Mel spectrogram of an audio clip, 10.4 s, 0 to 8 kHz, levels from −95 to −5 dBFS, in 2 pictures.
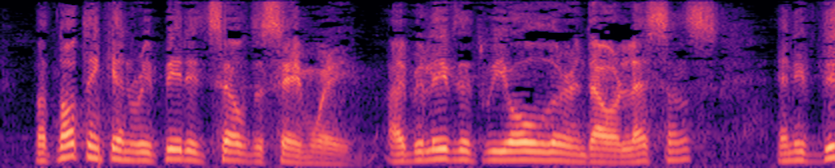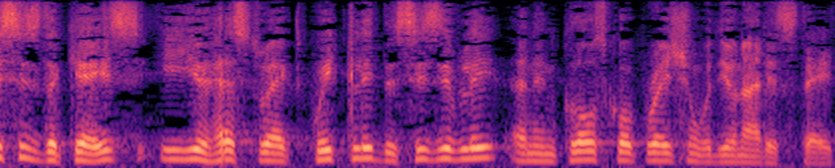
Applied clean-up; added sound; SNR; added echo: none; none; none; none.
